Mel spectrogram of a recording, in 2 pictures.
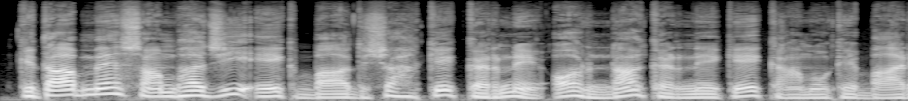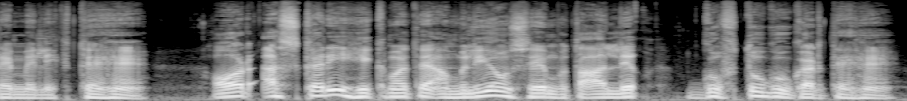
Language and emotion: Urdu, neutral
